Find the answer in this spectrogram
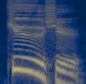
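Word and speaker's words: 九州: Japanese fish accent and when the stress is placed at the first Mora of a word then pitch just Falls Kyushu cue shoe when the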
